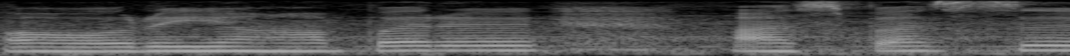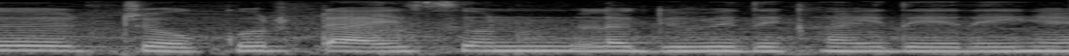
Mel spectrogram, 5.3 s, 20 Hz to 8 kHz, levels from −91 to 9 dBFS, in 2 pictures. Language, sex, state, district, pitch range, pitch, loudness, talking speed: Hindi, female, Bihar, Gopalganj, 195-210 Hz, 200 Hz, -27 LUFS, 110 wpm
